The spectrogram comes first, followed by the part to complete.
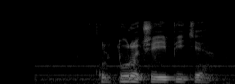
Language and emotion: Russian, neutral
